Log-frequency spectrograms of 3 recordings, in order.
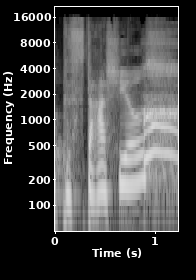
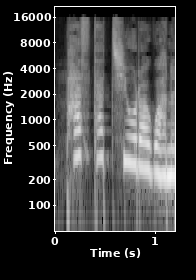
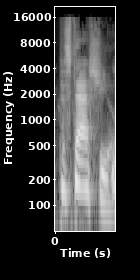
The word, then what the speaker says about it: pistachio: Also pistachios. – 파스타치오라고 하는 줄 알았는데 발음이 다르네요. – 아, 너무 다르다. – 우와. – Pistachio. – 파스 페, 피스타시오? – Pistachio. – Yeah. – Pistachio. 좀 soft한 발음.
